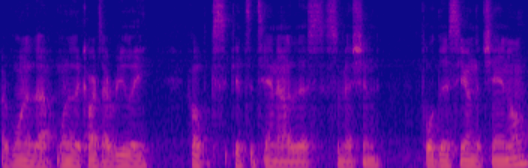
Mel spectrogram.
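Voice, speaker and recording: The voice is a man's. It sits very deep and low. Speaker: YouTube card collector. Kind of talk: card unboxing commentary. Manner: mumbling to himself; excited, exclaiming. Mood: excited, pleased. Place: home room. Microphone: phone near.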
